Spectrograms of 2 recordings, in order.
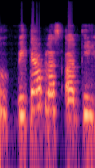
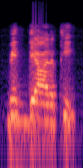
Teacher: जब ये आ और अ दोनों आपस में मिले तो इन दोनों ने मिलकर क्या बनाया? आ। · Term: संधि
